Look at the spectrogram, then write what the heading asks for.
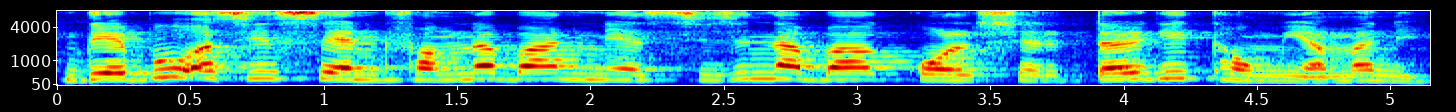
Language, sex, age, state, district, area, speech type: Manipuri, female, 45-60, Manipur, Bishnupur, rural, read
